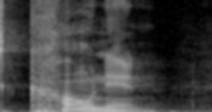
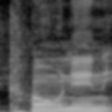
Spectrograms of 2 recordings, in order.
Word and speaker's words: Conan: And it's like, it's not Conan. It's Conan. Robert E. Howard knew his Irish heritage. Conan is an Irish word. It's Conan. – And he's like, oh, Conan is kind of...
